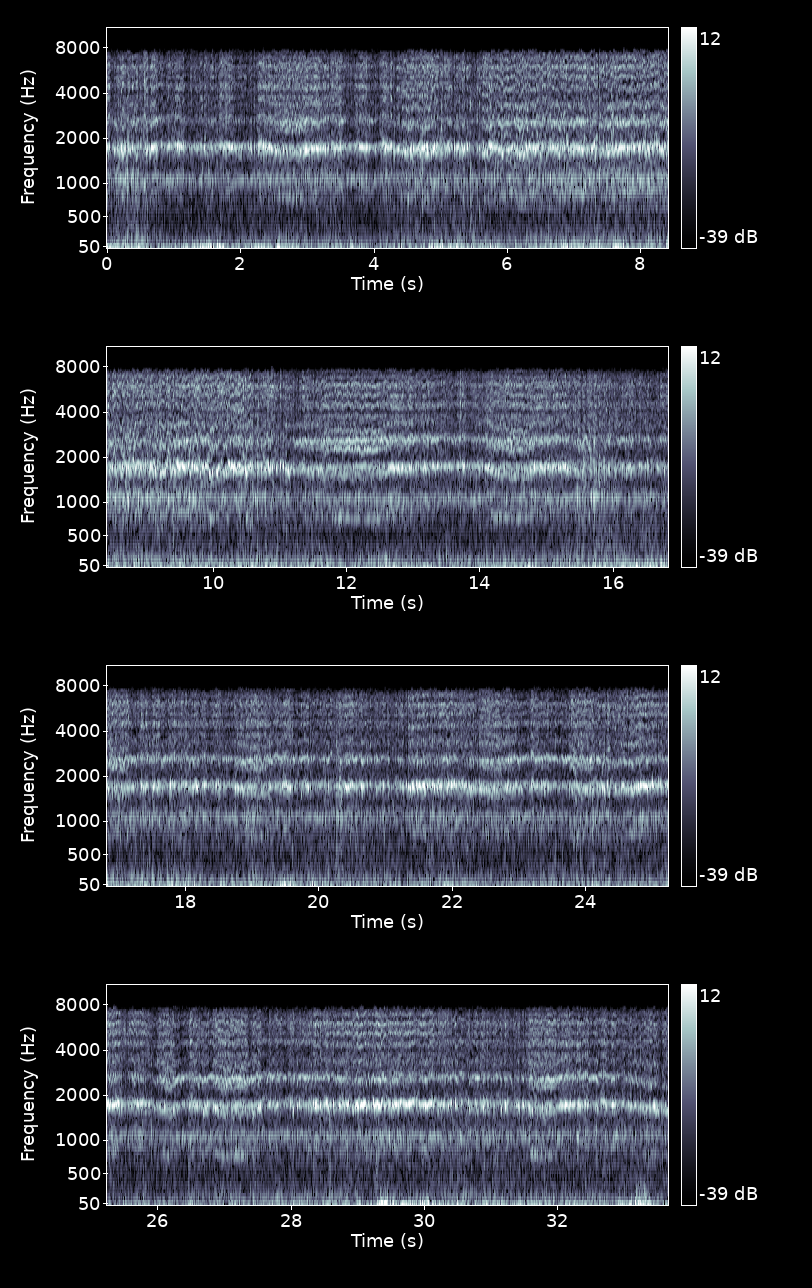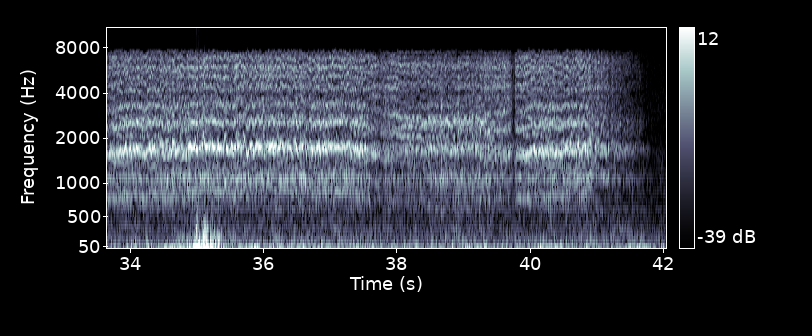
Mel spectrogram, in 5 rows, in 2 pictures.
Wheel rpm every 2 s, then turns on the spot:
230, 230, 230, 200, 200, 220, 220, 220, 220, 230, 240, 220, 220, 220, 230, 240, 220, 190, 190, 190, 120.
none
